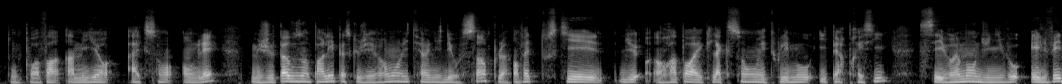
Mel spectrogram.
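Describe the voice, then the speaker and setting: A young man talks straight to the camera, giving tips to beginners in a loose, chatty way. His voice sits at an everyday mid pitch, and he often pauses with fillers and restarts his sentences. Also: darkish tone. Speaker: English teacher for beginners. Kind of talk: casual YouTube tutorial monologue.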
